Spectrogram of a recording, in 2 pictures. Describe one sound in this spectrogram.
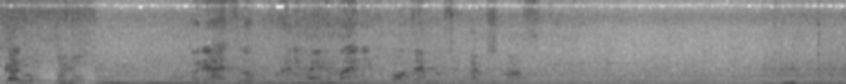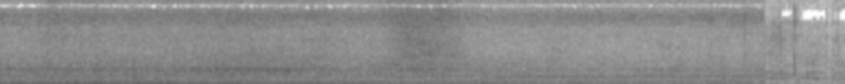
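Washing machines hum steadily.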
